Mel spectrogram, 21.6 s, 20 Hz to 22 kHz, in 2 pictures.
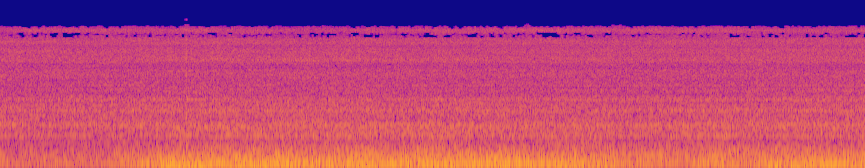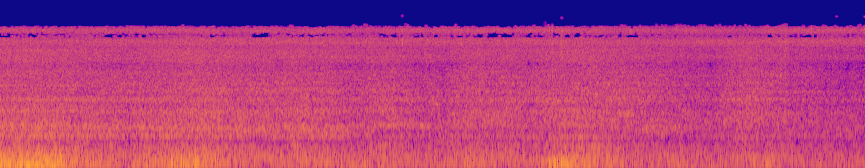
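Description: Mercedes-Benz SLK 320's 3.2-litre V6 running, its low sound swelling about two seconds in and holding loud for about ten seconds before easing back to a lower level, with a brief rise near the end.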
